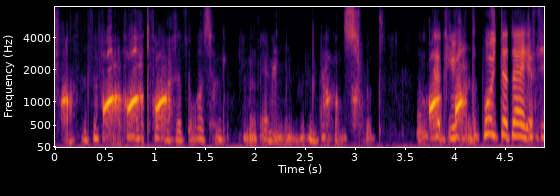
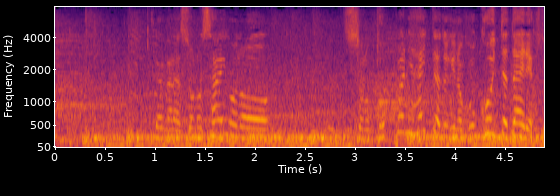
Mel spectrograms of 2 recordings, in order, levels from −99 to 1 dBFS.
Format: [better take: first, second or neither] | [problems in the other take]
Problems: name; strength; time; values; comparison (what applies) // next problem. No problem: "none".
second | noise reduction (neural diffusion model UNIVERSE++)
